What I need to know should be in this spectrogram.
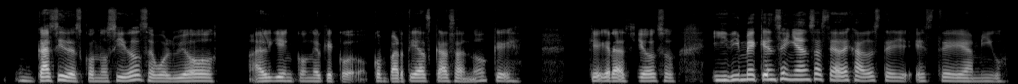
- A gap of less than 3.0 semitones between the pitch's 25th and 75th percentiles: No, average, 3.3 semitones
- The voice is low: No, medium, 160 Hz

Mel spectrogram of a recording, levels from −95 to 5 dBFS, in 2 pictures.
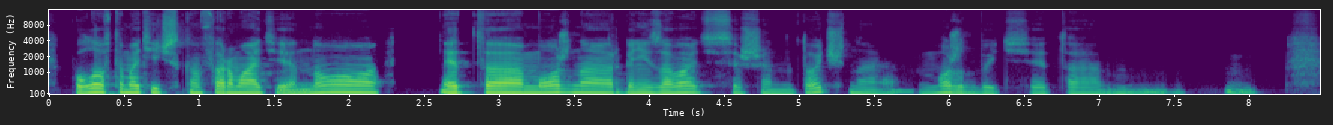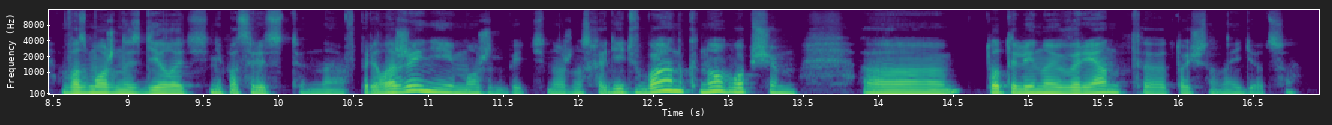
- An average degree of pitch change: Yes, average, 3.0 semitones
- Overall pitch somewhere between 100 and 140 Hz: Yes, low, 135 Hz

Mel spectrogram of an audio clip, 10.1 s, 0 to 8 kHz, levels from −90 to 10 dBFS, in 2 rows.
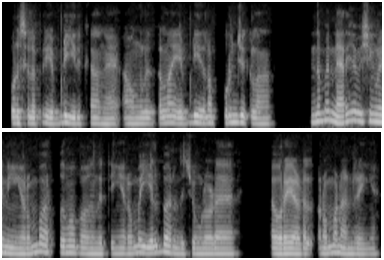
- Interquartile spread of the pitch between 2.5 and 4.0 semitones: Yes, average, 2.8 semitones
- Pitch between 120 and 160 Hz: Yes, low, 135 Hz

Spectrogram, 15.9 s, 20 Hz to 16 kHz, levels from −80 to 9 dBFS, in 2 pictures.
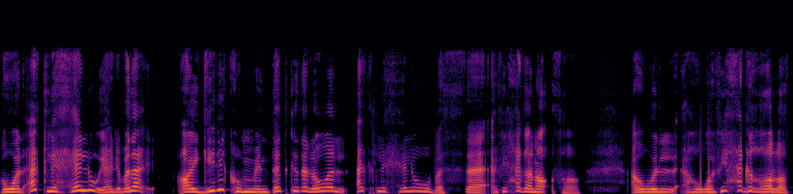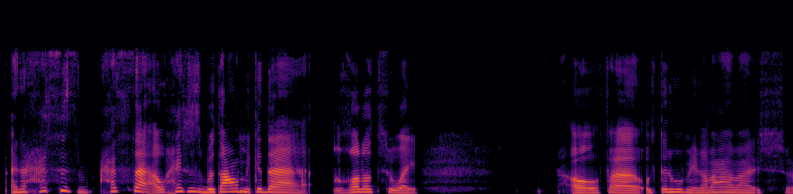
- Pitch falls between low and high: No, high, 230 Hz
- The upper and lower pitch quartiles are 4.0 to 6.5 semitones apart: Yes, average, 5.1 semitones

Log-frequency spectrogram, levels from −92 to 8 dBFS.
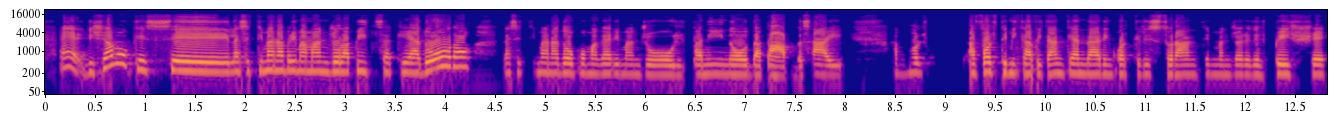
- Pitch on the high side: Yes, high, 200 Hz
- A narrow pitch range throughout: No, average, 3.4 semitones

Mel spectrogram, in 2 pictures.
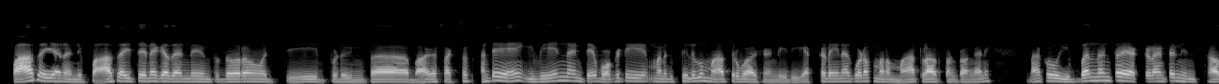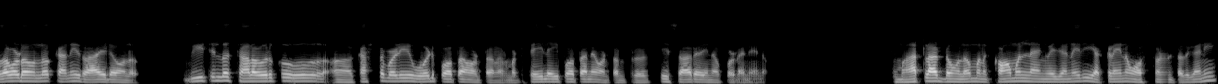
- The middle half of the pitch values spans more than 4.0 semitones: Yes, average, 4.4 semitones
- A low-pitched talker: Yes, low, 130 Hz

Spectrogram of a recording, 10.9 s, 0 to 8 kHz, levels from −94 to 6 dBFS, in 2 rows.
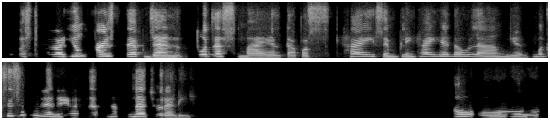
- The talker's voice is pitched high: Yes, high, 225 Hz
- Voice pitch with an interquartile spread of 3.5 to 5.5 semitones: Yes, average, 4.4 semitones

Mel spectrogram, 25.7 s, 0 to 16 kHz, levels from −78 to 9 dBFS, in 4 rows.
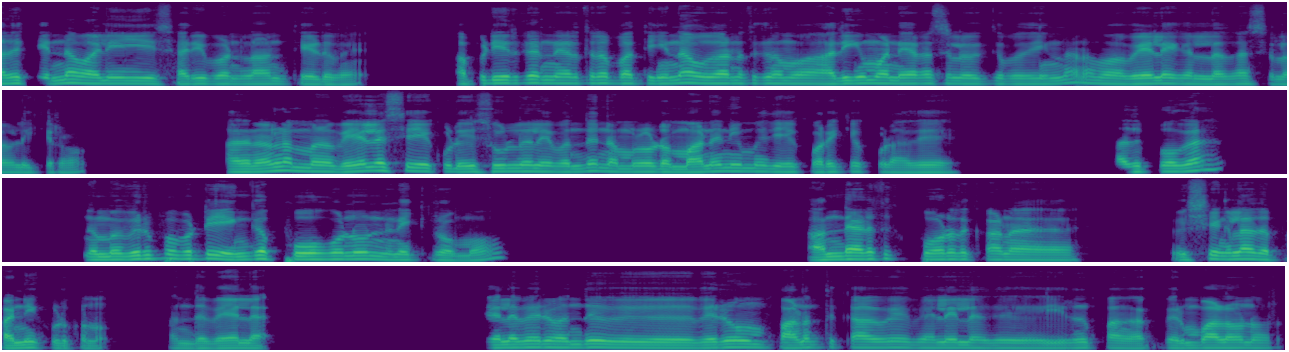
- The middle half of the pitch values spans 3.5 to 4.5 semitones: No, average, 2.8 semitones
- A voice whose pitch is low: Yes, low, 125 Hz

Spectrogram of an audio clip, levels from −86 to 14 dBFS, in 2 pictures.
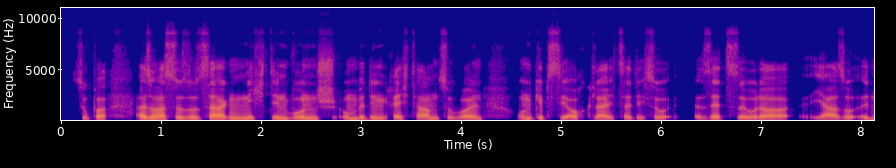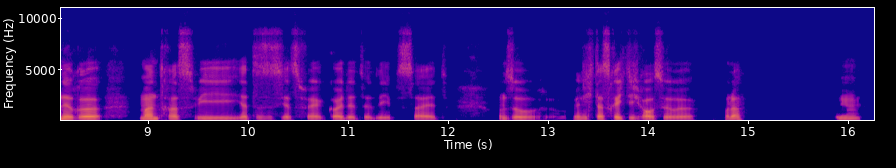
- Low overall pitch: Yes, very low, 95 Hz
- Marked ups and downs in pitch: Yes, wide, 6.2 semitones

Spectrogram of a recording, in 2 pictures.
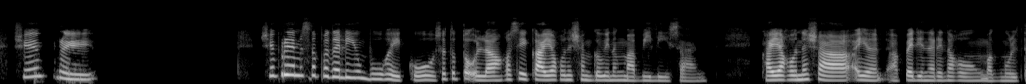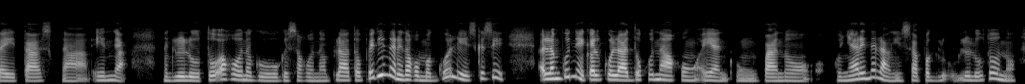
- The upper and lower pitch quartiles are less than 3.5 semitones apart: No, average, 4.7 semitones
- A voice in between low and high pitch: No, high, 195 Hz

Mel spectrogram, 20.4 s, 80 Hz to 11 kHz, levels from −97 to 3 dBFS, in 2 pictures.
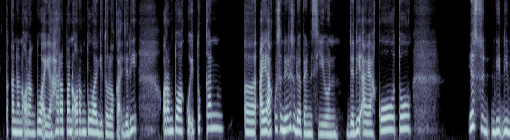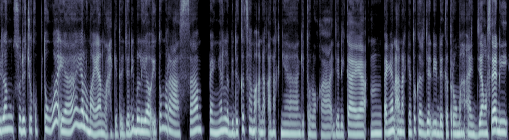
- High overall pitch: Yes, high, 215 Hz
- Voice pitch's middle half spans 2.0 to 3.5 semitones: No, average, 3.9 semitones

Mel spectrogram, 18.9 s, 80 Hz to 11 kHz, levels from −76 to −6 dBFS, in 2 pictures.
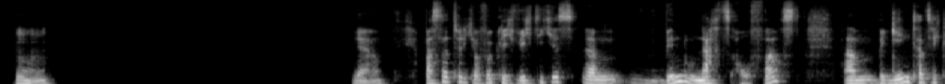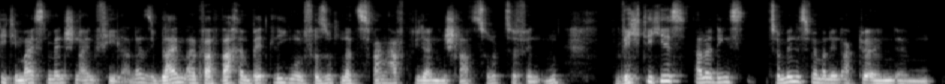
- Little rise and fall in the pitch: No, average, 3.8 semitones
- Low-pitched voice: Yes, low, 130 Hz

